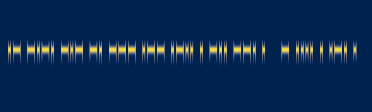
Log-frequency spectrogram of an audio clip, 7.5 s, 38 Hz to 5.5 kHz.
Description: Morse code, heard as a keyed tone, about 25 wpm, 600 Hz. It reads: ACKNOWLEDGE THERE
